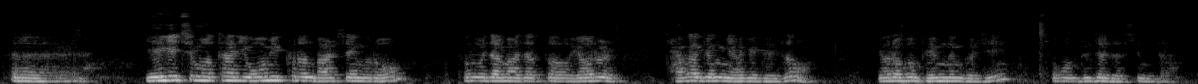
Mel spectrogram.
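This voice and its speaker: A man talks at a very slow pace, with long, frequent pauses and a fairly high pitch. His tone is dark and mellow, and audible room echo surrounds the voice. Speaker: pastor. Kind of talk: sermon. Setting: church. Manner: slow and clearly enunciated.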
